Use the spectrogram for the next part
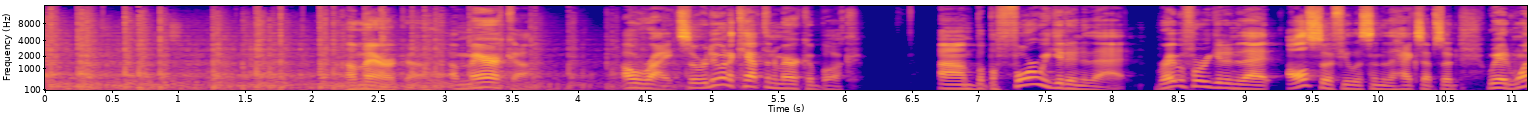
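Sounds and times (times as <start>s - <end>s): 
fireworks sound effect crackling and bursting: 0.0s - 5.4s
speech: 2.3s - 11.1s.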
